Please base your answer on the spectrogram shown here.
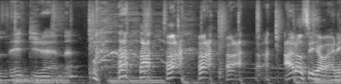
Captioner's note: Eugene laughing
